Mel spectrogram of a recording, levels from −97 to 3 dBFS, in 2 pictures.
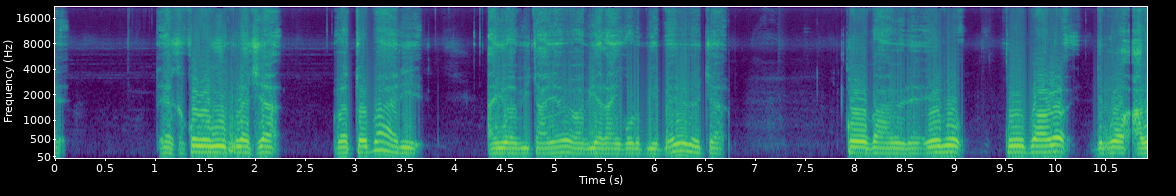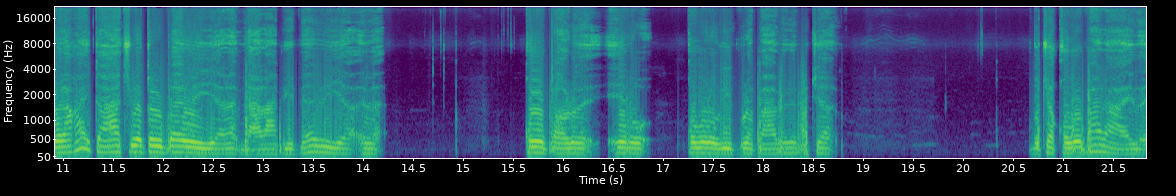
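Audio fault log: throughout: filter restarted on every block. The filter discards its stored state at each block boundary and starts from silence, so every block opens with a small transient. With blocks every 10 ms, these clicks fuse into a 100 Hz buzz that rises and falls with the speech level.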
